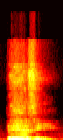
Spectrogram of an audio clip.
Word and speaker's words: busy: A lot of students started off saying easy e and most of you actually all of you corrected the problem.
